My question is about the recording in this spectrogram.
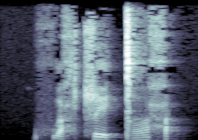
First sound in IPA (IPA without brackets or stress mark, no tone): xʷ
